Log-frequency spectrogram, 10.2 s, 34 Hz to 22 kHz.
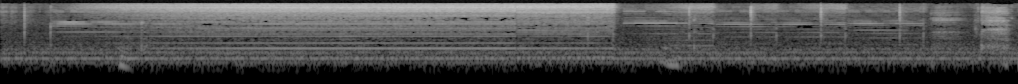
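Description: Bomidi TX5 sonic electric toothbrush running, a steady buzzing hum with several tones from about half a second in. About six seconds in it drops to a quieter buzz of a different pitch.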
